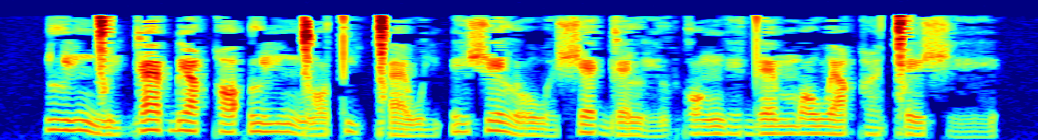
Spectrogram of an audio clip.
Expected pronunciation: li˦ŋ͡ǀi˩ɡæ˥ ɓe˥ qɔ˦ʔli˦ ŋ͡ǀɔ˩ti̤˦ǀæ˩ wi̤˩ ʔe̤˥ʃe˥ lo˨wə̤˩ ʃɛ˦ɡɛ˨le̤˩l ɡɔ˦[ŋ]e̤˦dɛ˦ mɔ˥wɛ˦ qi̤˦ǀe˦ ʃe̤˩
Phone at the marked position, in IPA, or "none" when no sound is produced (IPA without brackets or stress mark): ŋ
